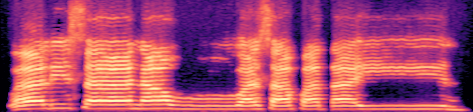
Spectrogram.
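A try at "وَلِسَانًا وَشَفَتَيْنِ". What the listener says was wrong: Oke, huruf shin. Walisanan wa syafatain.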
